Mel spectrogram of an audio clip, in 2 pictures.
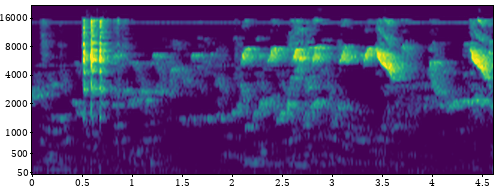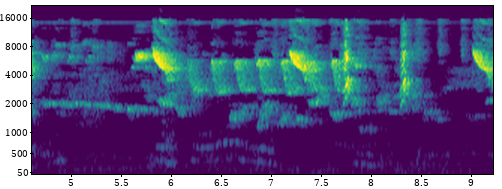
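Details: Sunda bush warbler, known locally as tledekan melayu, singing a long varied high song of whistled sweeps, buzzy trills and sharp notes, with rapid rising and falling phrases.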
